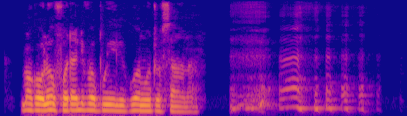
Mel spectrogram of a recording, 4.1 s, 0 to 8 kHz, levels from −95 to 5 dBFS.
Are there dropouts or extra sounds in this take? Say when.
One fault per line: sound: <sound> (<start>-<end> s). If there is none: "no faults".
sound: laugh (2.3-3.8 s)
